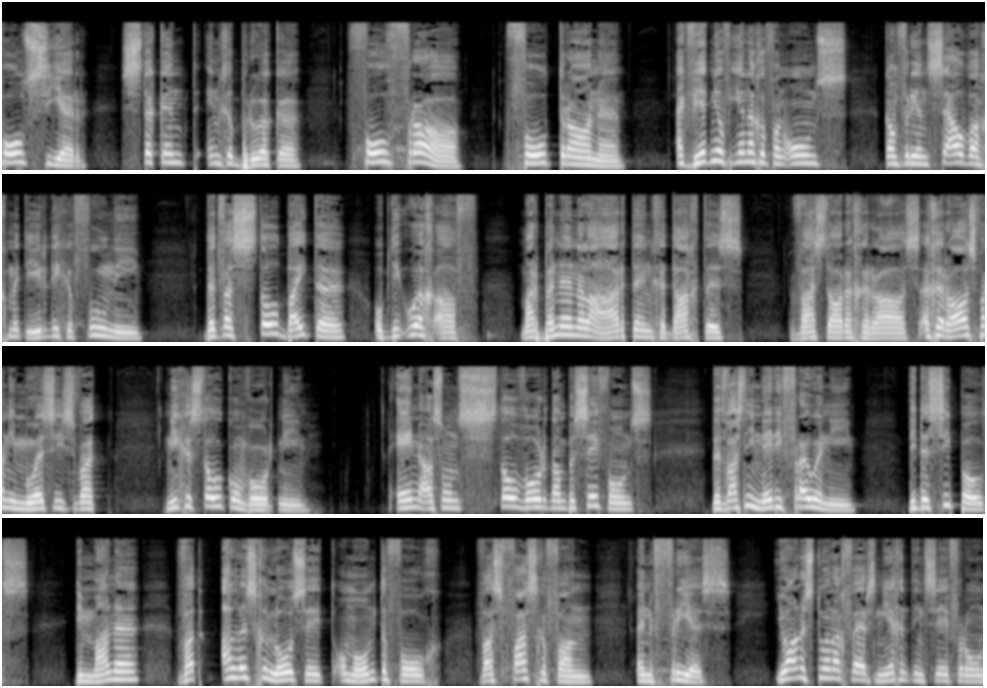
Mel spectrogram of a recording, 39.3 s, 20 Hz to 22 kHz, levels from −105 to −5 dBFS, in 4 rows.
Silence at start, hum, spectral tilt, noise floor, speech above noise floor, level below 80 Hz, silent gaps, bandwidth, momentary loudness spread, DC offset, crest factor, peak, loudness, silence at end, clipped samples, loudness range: 0 s; none; -4.5 dB/octave; -79 dBFS; 60 dB; -54 dBFS; none; 13 kHz; 10 LU; under 0.1%; 14 dB; -6 dBFS; -19 LUFS; 0 s; under 0.1%; 2 LU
